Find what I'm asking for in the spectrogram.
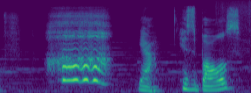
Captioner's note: gasps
